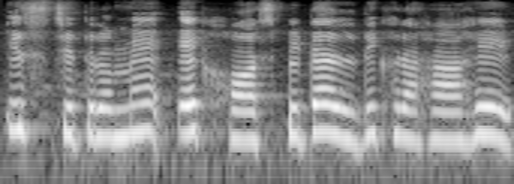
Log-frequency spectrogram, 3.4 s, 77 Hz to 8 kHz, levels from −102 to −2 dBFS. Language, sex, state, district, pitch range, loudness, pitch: Hindi, female, Madhya Pradesh, Bhopal, 245-285 Hz, -15 LUFS, 270 Hz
